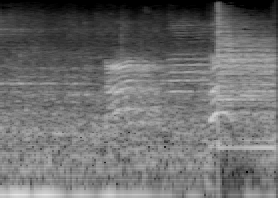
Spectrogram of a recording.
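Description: A ring bell struck once near the end, with a sharp clang that rings on: the signal that starts the round. Music with a steady beat plays underneath, and a short shout comes just before.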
